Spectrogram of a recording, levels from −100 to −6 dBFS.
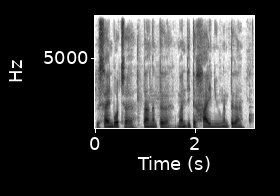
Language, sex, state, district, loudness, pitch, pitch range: Wancho, male, Arunachal Pradesh, Longding, -19 LUFS, 105 Hz, 100-110 Hz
